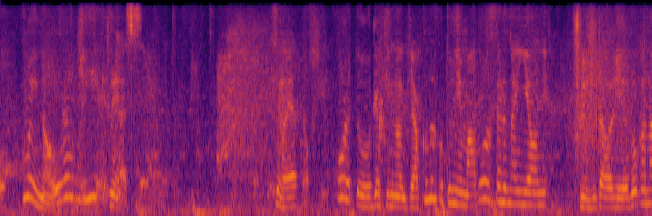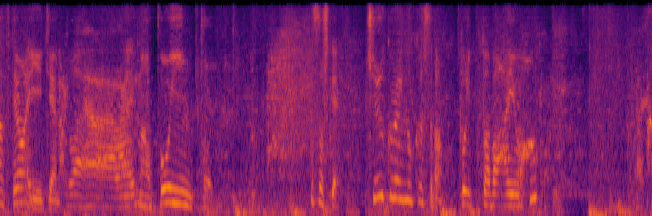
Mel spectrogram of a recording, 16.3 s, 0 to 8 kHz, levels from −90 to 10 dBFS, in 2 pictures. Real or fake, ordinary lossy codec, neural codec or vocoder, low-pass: fake; none; codec, 24 kHz, 0.9 kbps, WavTokenizer, medium speech release version 1; 7.2 kHz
